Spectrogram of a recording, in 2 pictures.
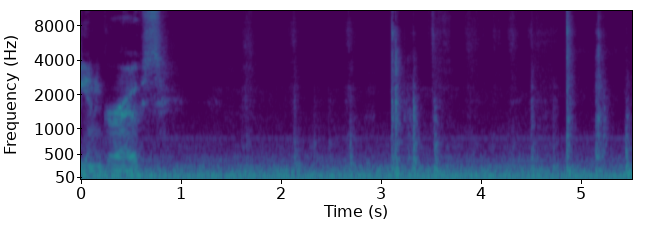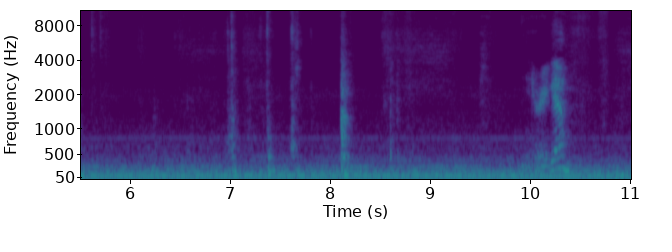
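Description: Fabric rustles and clicks as a man handles a cloth bag.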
